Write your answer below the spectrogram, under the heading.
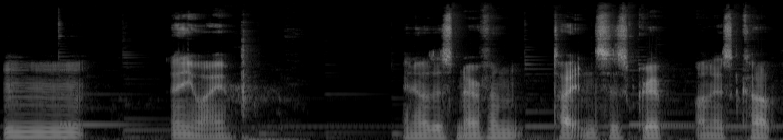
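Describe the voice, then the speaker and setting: A man's voice: fairly low pitch, slow pace, darkish tone. A young man reading a visual novel aloud on a live stream with casual asides, speaking into a headset. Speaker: game streamer. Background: game music.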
